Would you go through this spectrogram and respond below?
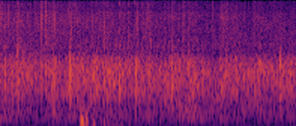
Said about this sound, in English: Cheers. Little round of applause.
